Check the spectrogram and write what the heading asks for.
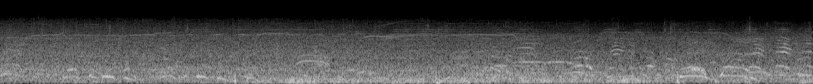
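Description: Pitch-side sound at a football match with empty stands: players and coaches shouting and calling to one another, with the thud of the ball being kicked.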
